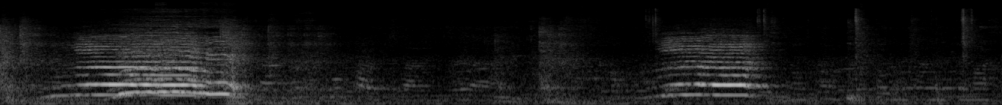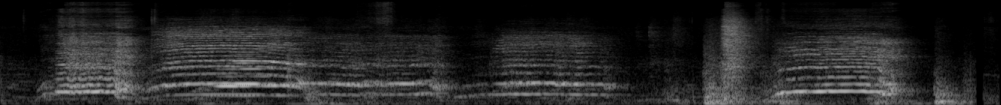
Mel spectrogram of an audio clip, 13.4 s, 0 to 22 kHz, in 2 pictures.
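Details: Several goats in a shed on a handmade goat farm, 5 December 2023, giving varied and sometimes odd calls: six wavering, nasal bleats, some long and quavering, separated by short quiet gaps with faint shuffling.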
